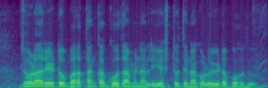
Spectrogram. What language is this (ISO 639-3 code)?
kan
